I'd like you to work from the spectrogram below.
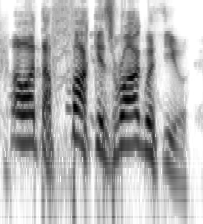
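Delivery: high, loud exasperated snap; fed up, loudly; dad snapping at the stranger. Retold or imitated. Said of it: "My dad goes".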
